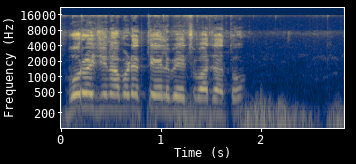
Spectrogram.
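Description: An elderly man speaks loudly and with animation nearby.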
